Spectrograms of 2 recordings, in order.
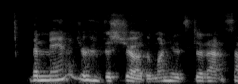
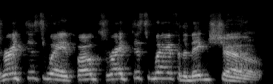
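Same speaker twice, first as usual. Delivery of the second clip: barker calling; 5 semitones higher, 4 dB louder than usual. A narrator's reading. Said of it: "a man was shouting".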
